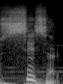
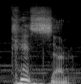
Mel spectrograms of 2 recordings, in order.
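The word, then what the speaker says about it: Caesar: se leía es más las palabras Julio César en latín no se dicen Así se dicen Julio kessar porque la c en latín siempre se leía como una K ahora el Por qué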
